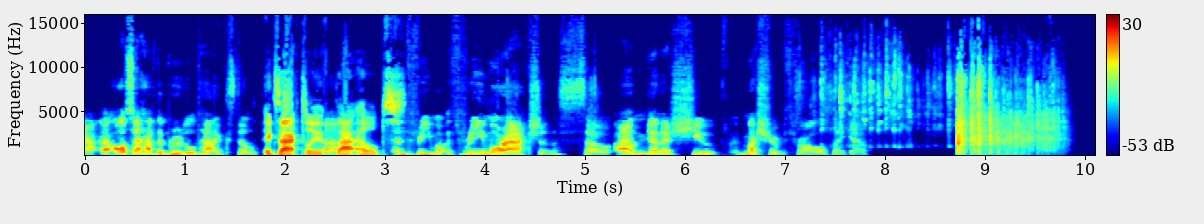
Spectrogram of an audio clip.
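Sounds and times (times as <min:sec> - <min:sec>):
speech: 0:00.1 - 0:08.0
handful of dice clattering across a hard tabletop: 0:07.2 - 0:10.0.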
